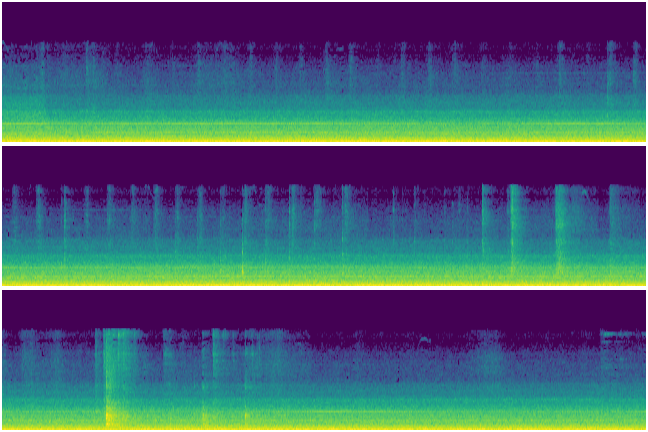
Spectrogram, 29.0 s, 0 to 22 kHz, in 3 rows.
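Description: W7 series Shinkansen standing at the platform, its onboard equipment giving a steady hum with a few thin whining tones on top. There are a few faint clicks, and a short sharp noise about two-thirds of the way through.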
